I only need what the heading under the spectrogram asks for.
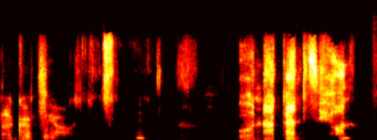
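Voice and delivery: hushed, threatening near-whisper. Teaching a learner a Spanish vocab word, the speaker repeats it menacingly.

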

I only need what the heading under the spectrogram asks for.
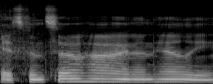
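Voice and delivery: sinister, eerie, hushed, creepy voice. Joking about what the characters will do next, speaker puts on a creepy voice. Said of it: "creepy ass voice".

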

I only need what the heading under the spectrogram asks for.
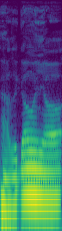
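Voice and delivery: put-on, mock-sexy voice. Newly introduced on a podcast, a guest greets everyone in his sexy voice. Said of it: "Yeah, my sexy voice".

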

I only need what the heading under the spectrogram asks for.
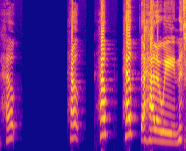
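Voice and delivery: attempted Irish accent. After the other speaker's try, attempting the phrase again: attempted irish accent. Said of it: "your accents are very hard to do".

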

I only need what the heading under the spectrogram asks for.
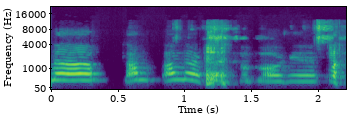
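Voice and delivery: shrill, very high and very loud voice. Retelling what a retiring cornerback told teammates: imitating a high-pitched voice. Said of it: "this dude's voice is so high-pitched".

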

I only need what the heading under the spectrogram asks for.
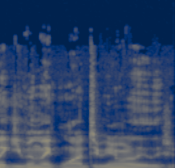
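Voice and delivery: rapid-fire, rushed rambling, way too fast.

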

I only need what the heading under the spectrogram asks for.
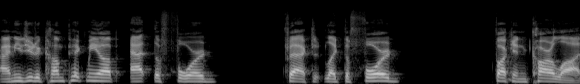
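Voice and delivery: ordinary delivery

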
